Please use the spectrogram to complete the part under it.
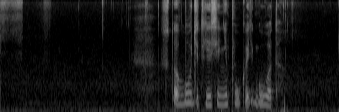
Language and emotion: Russian, sad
